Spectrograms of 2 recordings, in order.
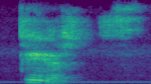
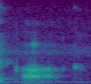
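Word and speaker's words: Pirc: This is the official pronunciation of the chess grandmaster. Vasya Pirts.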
